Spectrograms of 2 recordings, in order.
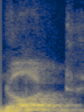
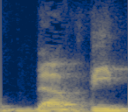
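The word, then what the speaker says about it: דוד: Ada orang membaca ini dod juga ya. Tapi lebih bagus dibaca dibaca dia lebih bagus David ya.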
